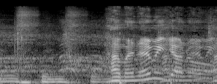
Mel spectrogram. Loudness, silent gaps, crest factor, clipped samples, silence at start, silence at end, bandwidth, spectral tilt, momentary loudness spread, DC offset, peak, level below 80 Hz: -17 LUFS; none; 18 dB; under 0.1%; 0 s; 0 s; 16 kHz; -3 dB/octave; 10 LU; under 0.1%; 0 dBFS; -42 dBFS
